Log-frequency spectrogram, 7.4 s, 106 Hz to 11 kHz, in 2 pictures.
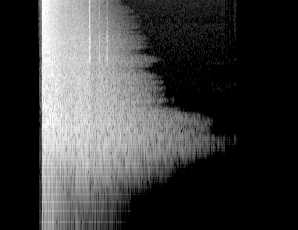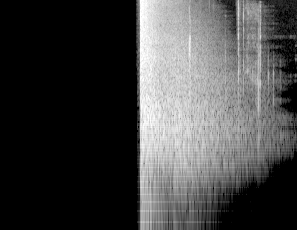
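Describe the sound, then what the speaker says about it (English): Two loud outdoor gunshots on a shooting range, fired at a small brick target roughly 25 to 30 yards away with a Gideon Optics Judge XL green dot sight. Each sharp crack decays into a long echo, and several seconds of silence separate them. "now I'm going to try to shoot a small target at around maybe 30 yards"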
